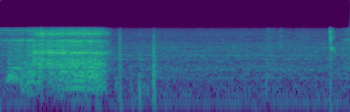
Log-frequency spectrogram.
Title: RONCANDO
